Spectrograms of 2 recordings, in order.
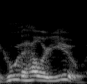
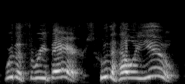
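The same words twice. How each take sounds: First: Raised-pitch demand from a puzzled stranger; retold challenge. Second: High, loud comeback in mock indignation; instant retort. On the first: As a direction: act out a mildly indignant question. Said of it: "He's like". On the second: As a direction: fire the challenge straight back, acting it out. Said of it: "John Candy, without missing a beat, goes".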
